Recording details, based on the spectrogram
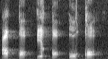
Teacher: dia keluar dekat pangkal lidah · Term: huruf qaf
